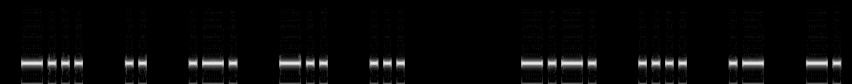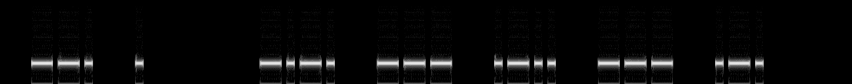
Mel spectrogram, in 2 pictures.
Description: Morse code, heard as a keyed tone, about 18 wpm, spaced as for 12 wpm, 1000 Hz. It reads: BIRDS CHANGE COLOR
